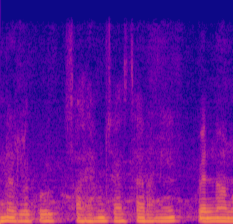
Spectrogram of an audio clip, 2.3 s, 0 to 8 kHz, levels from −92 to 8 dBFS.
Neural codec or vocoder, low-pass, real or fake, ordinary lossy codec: vocoder, 44.1 kHz, 128 mel bands, Pupu-Vocoder; 7.2 kHz; fake; none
